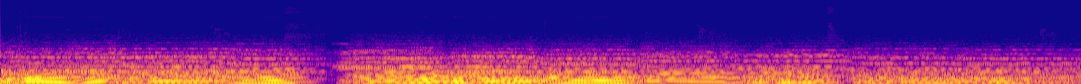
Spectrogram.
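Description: A tuba playing a slow melody of held notes, with a short break for a breath a little over three seconds in and another shorter one about eight and a half seconds in.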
